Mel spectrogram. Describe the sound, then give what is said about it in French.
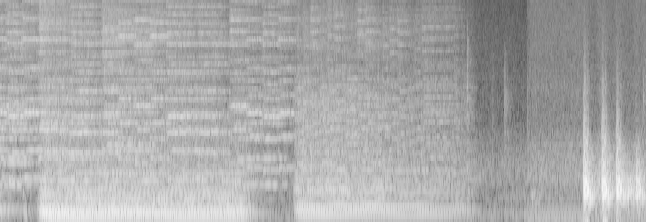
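Sustained orchestral music plays and then fades out, followed by a brief pause and four quick, sharp knocks on a door in a tight rhythm. “On frappe à la porte.”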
